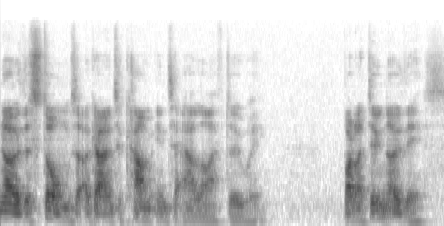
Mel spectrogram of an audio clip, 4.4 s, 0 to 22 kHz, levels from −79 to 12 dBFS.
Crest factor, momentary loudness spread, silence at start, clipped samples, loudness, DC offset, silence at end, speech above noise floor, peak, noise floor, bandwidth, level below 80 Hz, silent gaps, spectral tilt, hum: 22 dB; 12 LU; 0 s; under 0.1%; -23 LUFS; under 0.1%; 0 s; 33 dB; -2 dBFS; -56 dBFS; 16 kHz; -52 dBFS; none; -4 dB/octave; none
